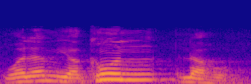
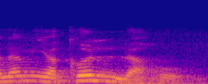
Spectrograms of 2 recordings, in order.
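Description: First: The n sound is pronounced clearly before l. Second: The n sound merges into the following l. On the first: It does not follow the recitation rules. "إذا ما أقرأها على القواعد" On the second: It follows the recitation rules. "إذا نقرأها على القواعد، قواعد علم التجويد، المفروض أقرأها"

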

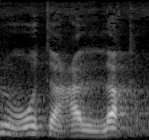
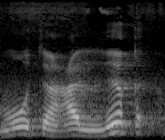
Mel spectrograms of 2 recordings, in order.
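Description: First: The L sound carries the vowel a. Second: The L sound carries the vowel i. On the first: The word names the thing that is attached to. "كما يصح أن تقرأ بفتح اللام" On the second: The word names the thing that attaches to another. "يصح أن تقرأ بكسر اللام"

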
